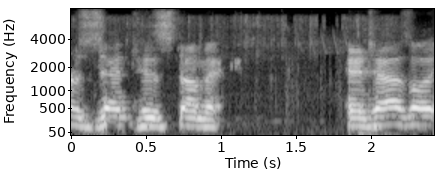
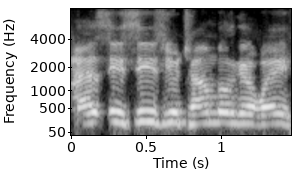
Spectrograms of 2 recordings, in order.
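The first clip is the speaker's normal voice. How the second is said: ordinary delivery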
